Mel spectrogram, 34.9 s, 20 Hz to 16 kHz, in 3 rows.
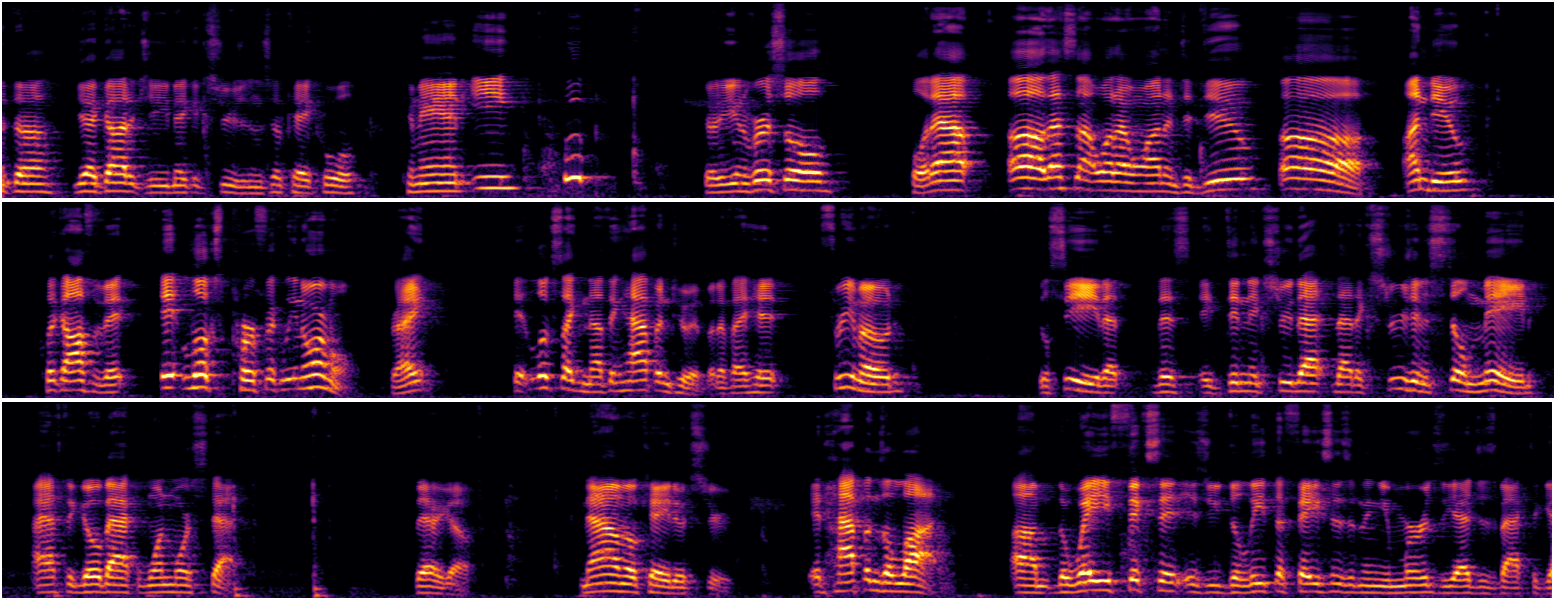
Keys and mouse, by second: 4.0 super+e, 11.1 super+z, 18.4 3, 24.6 super+z.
